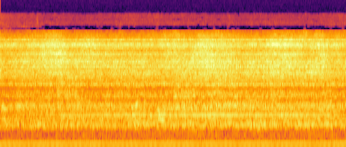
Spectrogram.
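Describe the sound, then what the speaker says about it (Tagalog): A constant loud broadband roar from an airplane just landed in the Netherlands fills the whole few seconds with no breaks, and a voice seems faintly present beneath the engine noise. "Yan pala aeroplano yung sinakyan niya"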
